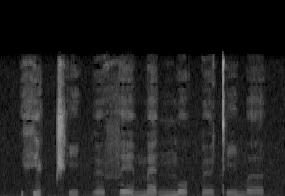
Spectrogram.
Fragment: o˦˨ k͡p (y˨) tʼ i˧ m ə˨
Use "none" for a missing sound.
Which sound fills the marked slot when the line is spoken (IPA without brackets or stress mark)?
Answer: ø˨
